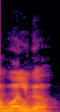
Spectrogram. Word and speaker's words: vulgar: इसकी जो प्रोनाउंसिएशन जो दी गई है वह है वल्गर। इस तरीके का एक स्ट्रक्चर देख रहे होंगे आप, और स्पेलिंग लिखी गई है VULGAR, वल्गर। इस आर का उच्चारण नहीं है, तो आर का उच्चारण यहां नहीं होता।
